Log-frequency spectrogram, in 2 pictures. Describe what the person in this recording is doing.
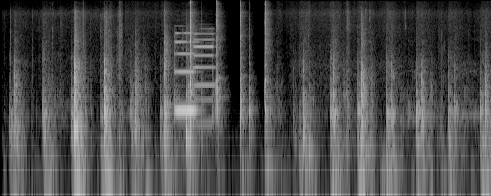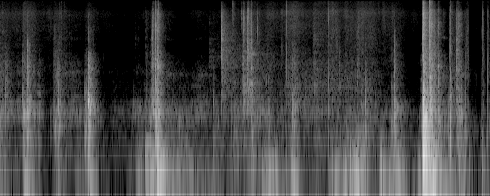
I am walking to the door and switching on the lights to open someone the door who is ringing.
